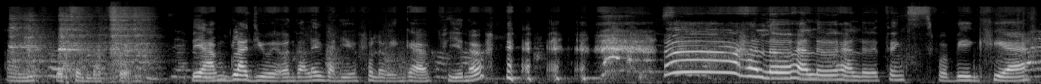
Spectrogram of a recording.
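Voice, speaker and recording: A woman's voice: on the low side, background noise. Chatty Ugandan woman streaming from home. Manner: chatty, laughs often, calls out to family off-camera. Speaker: vlogger doing a live stream. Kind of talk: casual live-stream chat. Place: family home in a village.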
